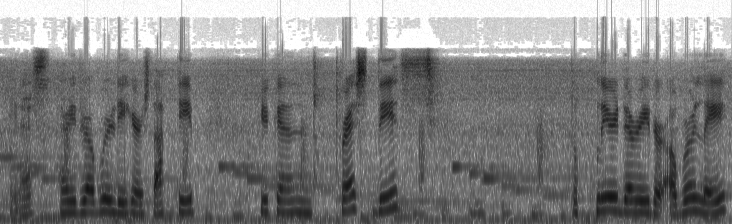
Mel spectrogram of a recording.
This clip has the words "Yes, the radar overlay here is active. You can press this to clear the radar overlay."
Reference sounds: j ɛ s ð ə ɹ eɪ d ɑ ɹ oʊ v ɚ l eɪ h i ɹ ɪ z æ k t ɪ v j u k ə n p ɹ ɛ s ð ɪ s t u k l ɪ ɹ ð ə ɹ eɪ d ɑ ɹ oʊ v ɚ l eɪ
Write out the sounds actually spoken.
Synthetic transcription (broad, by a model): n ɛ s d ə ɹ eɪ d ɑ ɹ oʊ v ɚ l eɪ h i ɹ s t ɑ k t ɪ p j u k ə n p ɹ ɛ s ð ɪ s t u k l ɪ ɹ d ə ɹ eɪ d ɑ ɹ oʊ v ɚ l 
